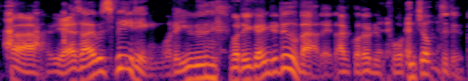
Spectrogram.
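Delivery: lightly voiced suave gentleman; breezy, unbothered tone to a cop; suave British gent. Imitating Roger Moore to police.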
